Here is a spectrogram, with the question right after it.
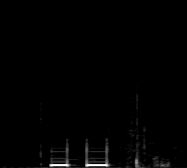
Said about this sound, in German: Nummer wird gewählt.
